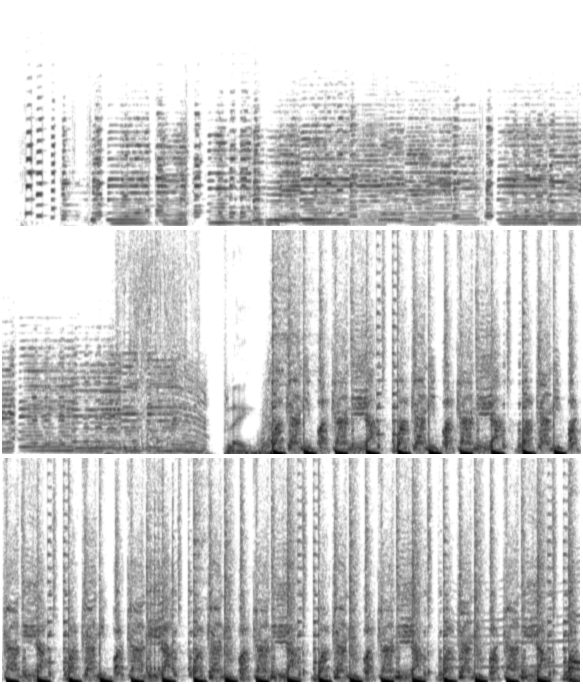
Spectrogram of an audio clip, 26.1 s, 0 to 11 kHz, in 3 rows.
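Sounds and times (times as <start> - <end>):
accordion playing fast melody: 0.3 - 11.8, 12.8 - 26.0.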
